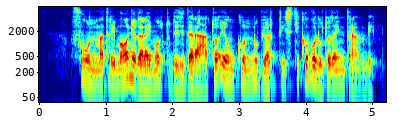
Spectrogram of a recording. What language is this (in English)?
Italian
